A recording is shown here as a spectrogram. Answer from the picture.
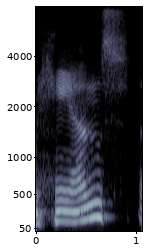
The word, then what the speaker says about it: Hands: I don't think you're going to run into a lot of people with the last name Hands. It's spelled just like it sounds, H-A-N-D-S, David Hands.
